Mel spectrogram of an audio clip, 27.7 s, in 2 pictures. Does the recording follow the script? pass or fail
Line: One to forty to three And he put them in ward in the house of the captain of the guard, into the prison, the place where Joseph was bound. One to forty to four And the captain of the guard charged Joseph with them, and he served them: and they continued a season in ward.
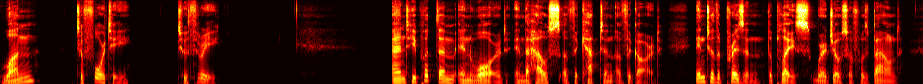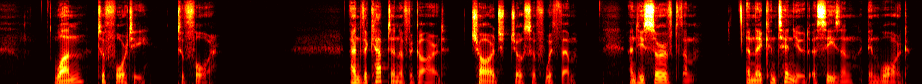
pass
